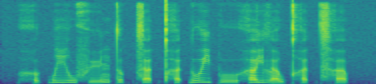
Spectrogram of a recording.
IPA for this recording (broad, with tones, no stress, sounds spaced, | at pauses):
h ʊ˨˥ k̚ w iː˥ w f yː˨˥ n t̪ ʊ˧ k̚ s ɐ˧ t̚ pʰ ɐ˧ t̚ uː˥ j p uː˨ h ɐ˥ j l ɐ˨˩ w kʰ ɐ˨˥ t̚ t͡sʰ ɐ˨ p̚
